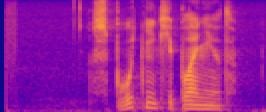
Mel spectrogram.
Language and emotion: Russian, neutral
